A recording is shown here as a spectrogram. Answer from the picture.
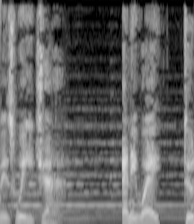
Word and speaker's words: Ouija: and German J both means yes most people pronounce it wrongly as wi G but the correct name is wij anyway do not use the OU J board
